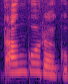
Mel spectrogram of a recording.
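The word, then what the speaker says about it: tango: 아르헨티나 탱고는 스페인어 발음으로는 땅고라고 부르는데요.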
